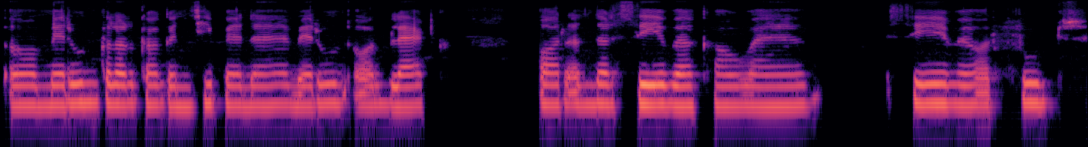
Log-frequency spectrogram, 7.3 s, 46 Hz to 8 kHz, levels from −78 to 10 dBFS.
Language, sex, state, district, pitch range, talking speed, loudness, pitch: Hindi, female, Jharkhand, Sahebganj, 195-210 Hz, 175 wpm, -23 LUFS, 205 Hz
